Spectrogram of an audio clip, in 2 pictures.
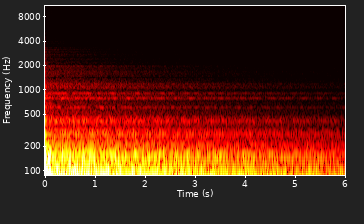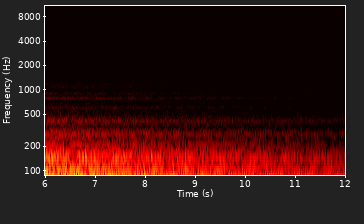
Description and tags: Created with: Music Forge Project Library
Software: Exported from FL Studio 11 (Fruity Edition)
Recording device: This is not a field recording. (Some VST might have)
Samples taken from: FL Studio 11 Fruity Edition
Library:
Patcher>Event>Ball>Basket ball floor very large room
